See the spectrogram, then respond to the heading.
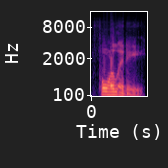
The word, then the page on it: forelady: American English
